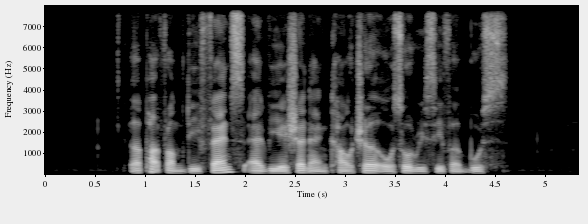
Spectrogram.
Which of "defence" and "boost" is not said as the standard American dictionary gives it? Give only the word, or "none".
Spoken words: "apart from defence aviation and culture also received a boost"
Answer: boost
